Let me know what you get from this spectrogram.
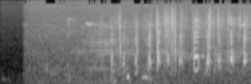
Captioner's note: the clucking of a chicken; girl's laughter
